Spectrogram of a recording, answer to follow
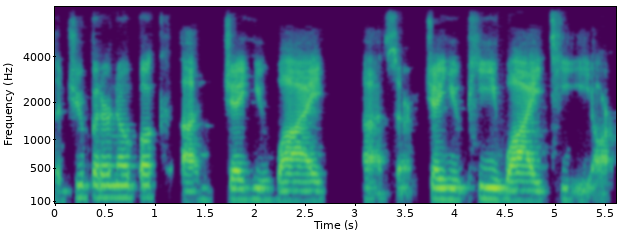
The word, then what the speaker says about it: Jupyter: called a Jupyter notebook, J-U-P-Y-T-E-R is how it's spelled, but Jupyter notebook.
